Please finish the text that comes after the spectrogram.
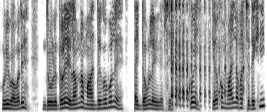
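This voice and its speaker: A man voicing a cheeky, scheming young village nephew in a comedy cartoon, smooth-talking and eager. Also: very high-pitched, quick pace, slight background noise. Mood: excited.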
